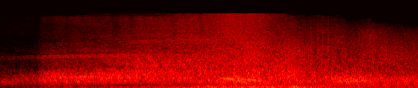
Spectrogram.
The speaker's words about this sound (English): Thunder rumbles and rain pounds on a window as a female child wearing the same familiar necklace we've seen on Dodge and Soji calls for her father in a hallway in the night.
